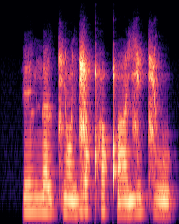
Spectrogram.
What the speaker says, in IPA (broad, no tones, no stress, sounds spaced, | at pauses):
e l n a l t͡ɕ ɔ̃ d͡ʑ u qʰ u qʼ æ̃ ʑ e t͡ɕ u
